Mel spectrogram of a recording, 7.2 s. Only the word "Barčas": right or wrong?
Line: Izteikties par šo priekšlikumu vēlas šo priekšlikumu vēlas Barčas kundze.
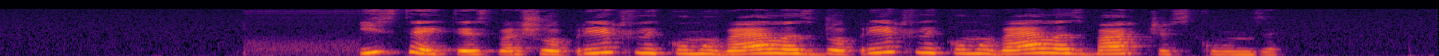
right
